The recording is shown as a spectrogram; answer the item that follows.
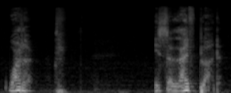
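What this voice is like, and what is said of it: Poor imitation with put-on accent. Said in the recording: “I'm probably doing an offensive accent... That's a horrible Bruce Lee”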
